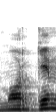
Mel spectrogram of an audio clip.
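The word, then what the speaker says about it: Morgen: সেটা Guten মর্গেন বলবেন মর্গেন না কিন্তু মর্গেন জার্মানিতে আর এর উচ্চারণ নাই বললেই চলে বিশেষ করে মাঝখানে নাই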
